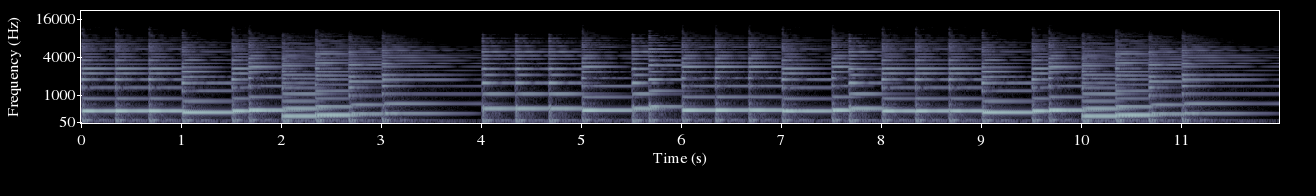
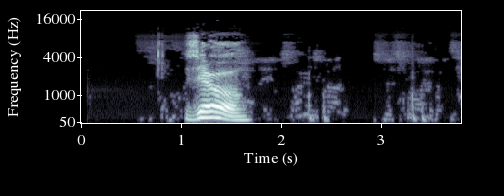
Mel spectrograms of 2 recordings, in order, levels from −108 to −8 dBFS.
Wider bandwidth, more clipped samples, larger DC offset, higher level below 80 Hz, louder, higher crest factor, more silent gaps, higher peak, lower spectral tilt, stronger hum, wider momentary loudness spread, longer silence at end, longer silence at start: about the same, 9.8 kHz vs 10 kHz; neither; neither; about the same, -68 dBFS vs -72 dBFS; second, -43 LUFS vs -15 LUFS; about the same, 14 dB vs 18 dB; neither; second, -30 dBFS vs -2 dBFS; about the same, -4.5 dB/octave vs -5 dB/octave; neither; second, 8 LU vs 21 LU; second, 0 s vs 2.1 s; second, 0 s vs 1.05 s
